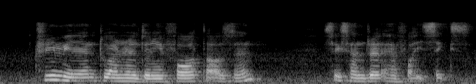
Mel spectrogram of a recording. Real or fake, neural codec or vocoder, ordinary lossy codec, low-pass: real; none; none; 7.2 kHz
